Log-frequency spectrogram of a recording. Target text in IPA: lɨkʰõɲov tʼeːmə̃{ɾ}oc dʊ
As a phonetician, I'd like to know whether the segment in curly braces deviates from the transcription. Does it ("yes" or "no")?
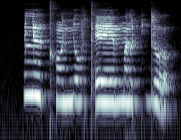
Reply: no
